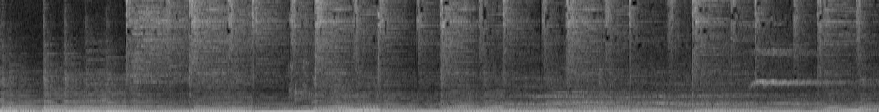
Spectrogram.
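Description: Instrumental intro of a recorded gospel backing track played over the stage PA, with bass, guitar and keyboard and a steady beat that comes in about a second in.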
